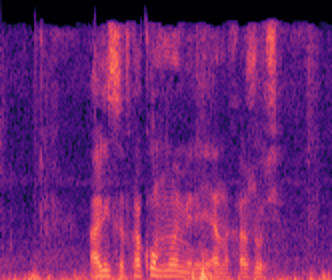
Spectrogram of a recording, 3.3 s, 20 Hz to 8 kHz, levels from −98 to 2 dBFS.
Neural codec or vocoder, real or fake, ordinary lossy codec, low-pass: none; real; AAC, 32 kbps; 7.2 kHz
